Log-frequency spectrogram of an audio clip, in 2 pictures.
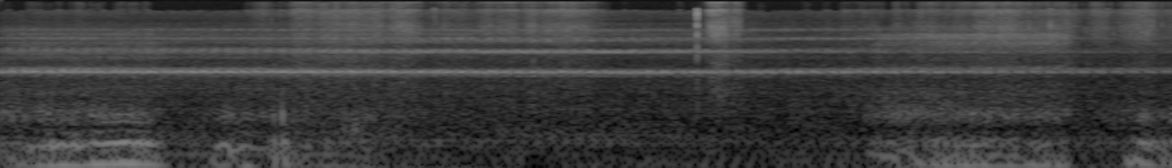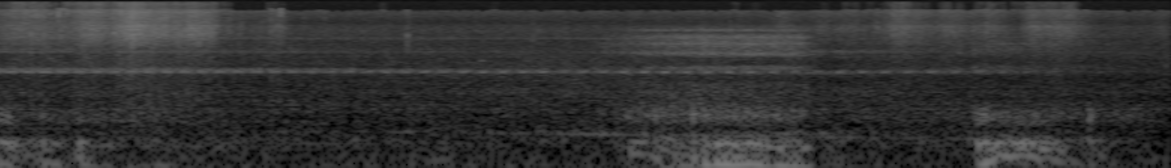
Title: She snores like a human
